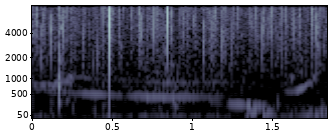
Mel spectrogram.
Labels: {"label": "biophony", "recorder": "SoundTrap 300"}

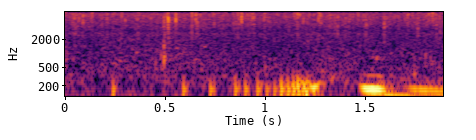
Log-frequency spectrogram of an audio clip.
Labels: {"label": "biophony", "recorder": "SoundTrap 300"}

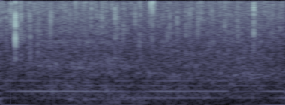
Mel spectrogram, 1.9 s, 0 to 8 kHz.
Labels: {"label": "biophony, midshipman", "recorder": "SoundTrap 500"}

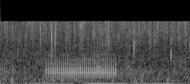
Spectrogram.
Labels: {"label": "biophony, croak", "recorder": "SoundTrap 500"}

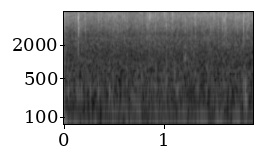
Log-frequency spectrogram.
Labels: {"label": "biophony", "recorder": "SoundTrap 300"}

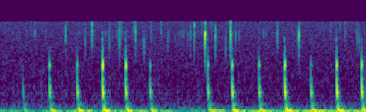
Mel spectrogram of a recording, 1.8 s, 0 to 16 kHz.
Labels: {"label": "biophony, knock", "recorder": "SoundTrap 300"}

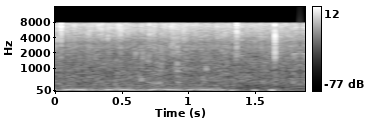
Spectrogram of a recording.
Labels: {"label": "biophony", "recorder": "SoundTrap 300"}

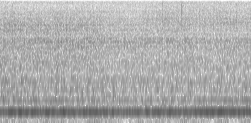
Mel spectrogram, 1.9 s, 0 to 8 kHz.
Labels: {"label": "anthrophony, boat engine", "recorder": "SoundTrap 300"}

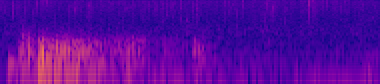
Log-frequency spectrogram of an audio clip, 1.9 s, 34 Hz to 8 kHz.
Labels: {"label": "biophony, growl", "recorder": "SoundTrap 500"}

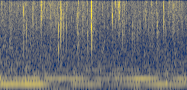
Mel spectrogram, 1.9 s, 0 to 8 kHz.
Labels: {"label": "biophony, midshipman", "recorder": "SoundTrap 500"}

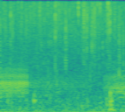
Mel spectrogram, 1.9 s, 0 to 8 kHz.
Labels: {"label": "biophony, croak", "recorder": "SoundTrap 500"}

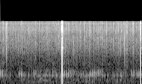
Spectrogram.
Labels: {"label": "ambient", "recorder": "HydroMoth"}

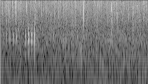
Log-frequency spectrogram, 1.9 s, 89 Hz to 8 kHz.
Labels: {"label": "biophony, damselfish", "recorder": "SoundTrap 500"}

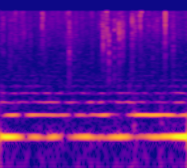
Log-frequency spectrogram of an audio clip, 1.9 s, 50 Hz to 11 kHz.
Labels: {"label": "biophony, midshipman", "recorder": "SoundTrap 500"}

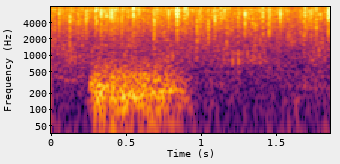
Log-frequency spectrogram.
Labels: {"label": "biophony, growl", "recorder": "SoundTrap 500"}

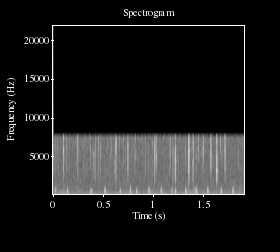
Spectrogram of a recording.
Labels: {"label": "biophony, knock croak", "recorder": "SoundTrap 300"}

